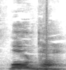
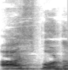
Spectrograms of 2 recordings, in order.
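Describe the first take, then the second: First: The word begins directly with the consonant cluster. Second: An extra vowel is added before the consonant cluster.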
